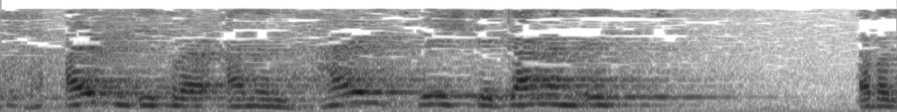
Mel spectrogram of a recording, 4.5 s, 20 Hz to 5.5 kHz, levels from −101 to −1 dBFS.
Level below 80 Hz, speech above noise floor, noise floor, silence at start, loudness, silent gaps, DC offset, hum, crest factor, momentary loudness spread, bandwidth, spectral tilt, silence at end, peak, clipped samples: -54 dBFS; 31 dB; -52 dBFS; 0 s; -22 LUFS; none; under 0.1%; none; 16 dB; 11 LU; 4.6 kHz; -10 dB/octave; 0 s; -6 dBFS; under 0.1%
